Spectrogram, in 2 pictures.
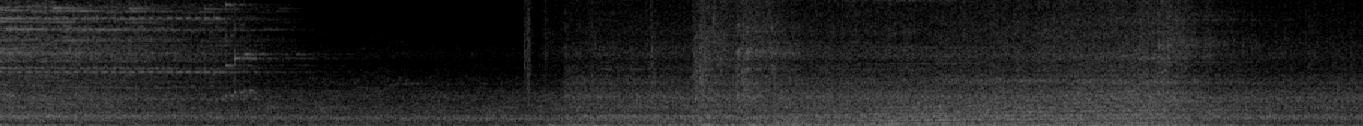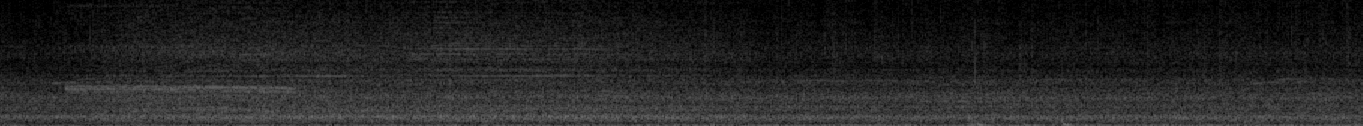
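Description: Sound effects from the NetEnt Super Striker video slot over a steady noisy background. A sweep of several tones rises together from about five to eight seconds in as the free-spins bonus is won, and a brief high steady tone follows around ten seconds.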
